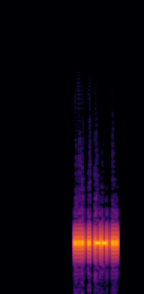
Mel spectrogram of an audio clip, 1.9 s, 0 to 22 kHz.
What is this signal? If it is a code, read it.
Morse code, heard as a keyed tone, about 48 wpm, 690 Hz. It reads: SEMI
